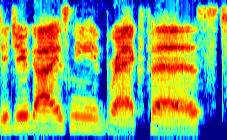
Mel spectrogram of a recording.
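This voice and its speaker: Someone uses a put-on character voice at a middle pitch. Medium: actual play. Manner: eager, friendly.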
